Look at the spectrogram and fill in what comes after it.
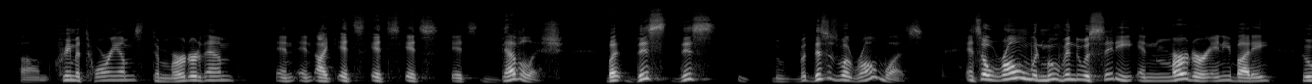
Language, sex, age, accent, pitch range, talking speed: English, male, 40-59, American, 180-240 Hz, 155 wpm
